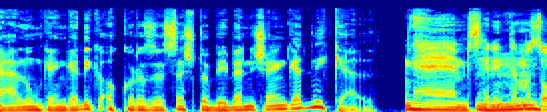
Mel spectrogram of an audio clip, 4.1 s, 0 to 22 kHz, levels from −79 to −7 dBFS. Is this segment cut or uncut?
uncut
